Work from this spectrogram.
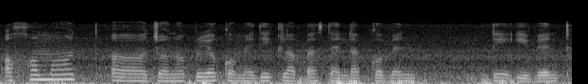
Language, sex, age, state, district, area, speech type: Assamese, female, 30-45, Assam, Kamrup Metropolitan, urban, spontaneous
